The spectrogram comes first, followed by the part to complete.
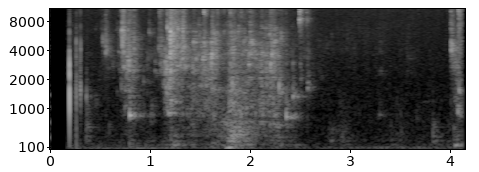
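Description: Bath water splashing and sloshing in a tub as a toddler dips, drinks from and tips a plastic cup, in a string of short splashes during the first two and a half seconds.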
